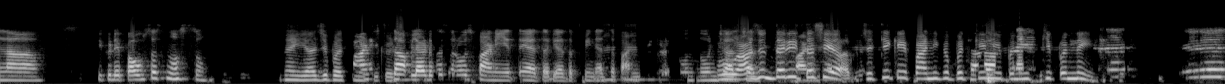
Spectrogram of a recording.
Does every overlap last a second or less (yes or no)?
yes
